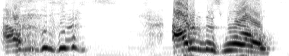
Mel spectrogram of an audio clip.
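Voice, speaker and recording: A woman's voice: very high voice, animated, slow pace, fairly bright tone, soft background music, poor audio. Young female DIY vlogger, filler-heavy casual chatter, dry cough, recorded at home. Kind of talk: casual chat and talk-through of a DIY task. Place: home indoors.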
